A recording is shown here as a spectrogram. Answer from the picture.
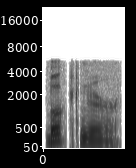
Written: Buchner

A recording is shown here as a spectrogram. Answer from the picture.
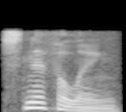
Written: sniffling

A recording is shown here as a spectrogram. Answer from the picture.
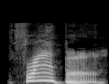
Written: flapperism

